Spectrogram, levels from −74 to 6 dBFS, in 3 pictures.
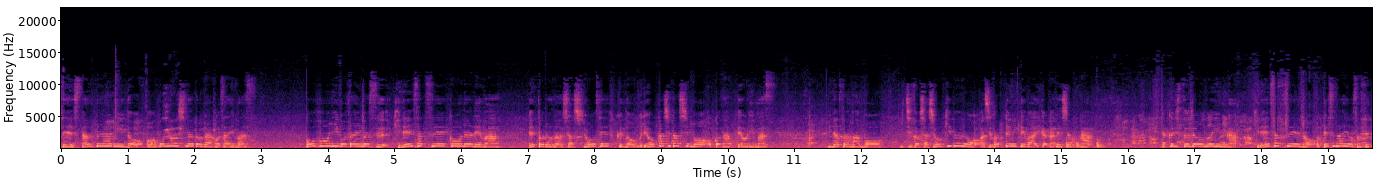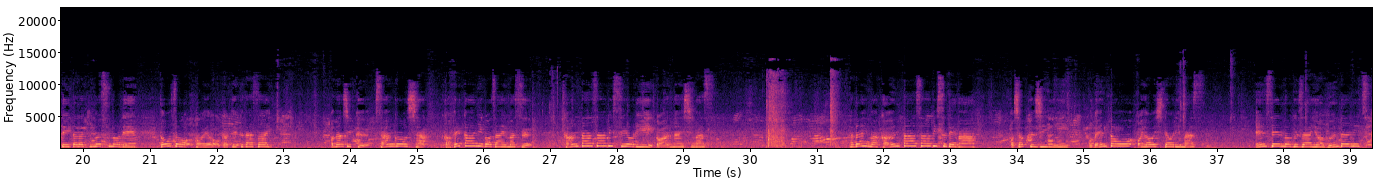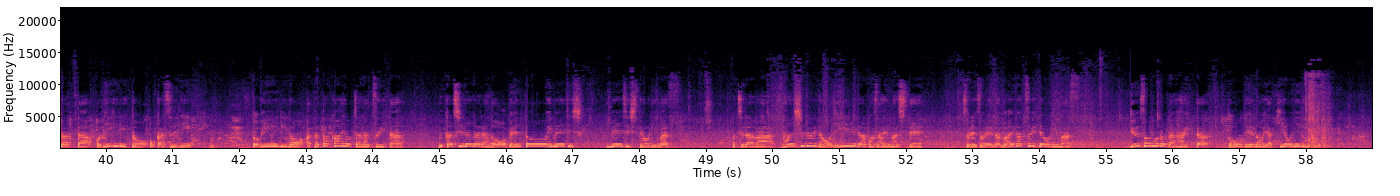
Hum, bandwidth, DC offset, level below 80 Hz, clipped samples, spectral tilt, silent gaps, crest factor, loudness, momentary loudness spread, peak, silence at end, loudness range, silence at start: none; 15 kHz; under 0.1%; -48 dBFS; under 0.1%; -4.5 dB/octave; none; 16 dB; -17 LUFS; 8 LU; 0 dBFS; 0 s; 2 LU; 0 s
